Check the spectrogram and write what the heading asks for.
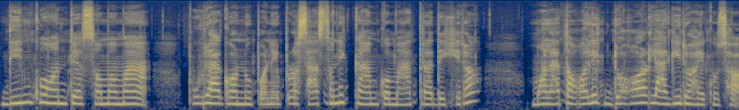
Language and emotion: Nepali, fearful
